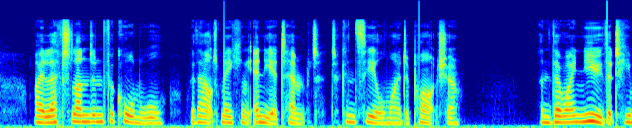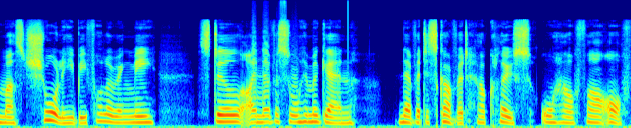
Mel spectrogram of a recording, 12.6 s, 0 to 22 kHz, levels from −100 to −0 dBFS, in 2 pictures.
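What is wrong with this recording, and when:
0:02.24: click −19 dBFS
0:04.19: click −20 dBFS
0:06.07: click −13 dBFS
0:08.83–0:09.32: clipping −25.5 dBFS
0:09.80: click −19 dBFS

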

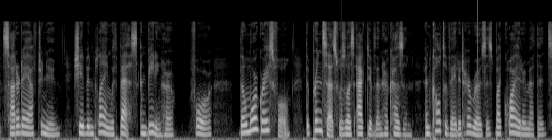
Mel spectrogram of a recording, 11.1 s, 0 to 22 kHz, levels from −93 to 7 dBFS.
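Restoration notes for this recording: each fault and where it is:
0:06.81–0:06.82: drop-out 11 ms
0:09.54: click −10 dBFS

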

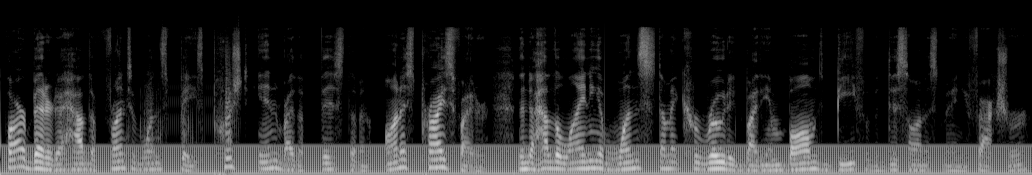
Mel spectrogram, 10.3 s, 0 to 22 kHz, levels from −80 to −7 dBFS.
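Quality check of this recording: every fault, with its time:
mains buzz 50 Hz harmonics 13 −33 dBFS
0:01.40–0:02.40: clipping −24 dBFS
0:06.03–0:06.04: drop-out 10 ms

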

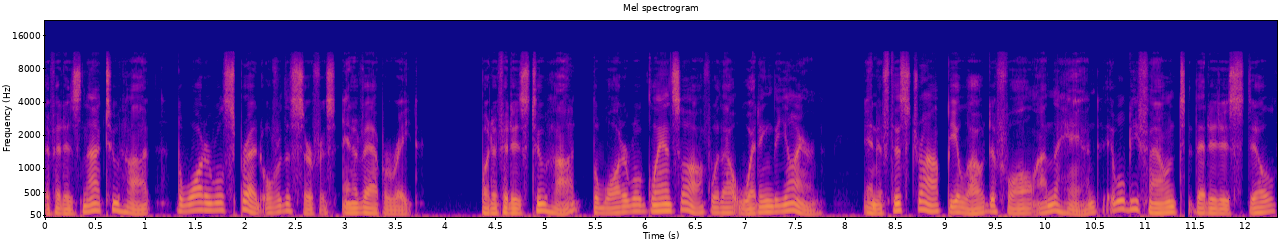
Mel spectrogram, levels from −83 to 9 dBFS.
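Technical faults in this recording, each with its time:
0:11.39–0:11.43: drop-out 44 ms

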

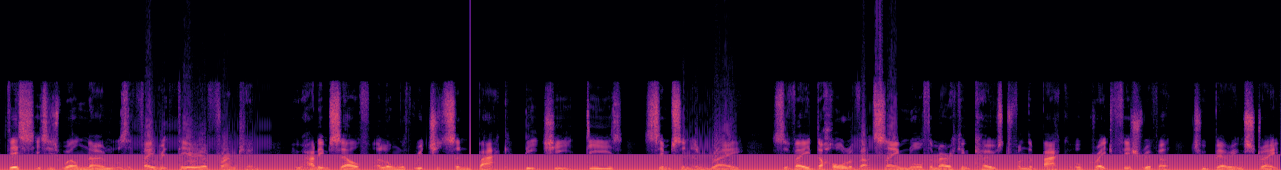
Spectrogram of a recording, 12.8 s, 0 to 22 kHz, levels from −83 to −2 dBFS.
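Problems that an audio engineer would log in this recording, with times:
mains buzz 60 Hz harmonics 33 −31 dBFS
0:01.28–0:02.72: clipping −20 dBFS
0:04.71: click −9 dBFS
0:06.83–0:07.38: clipping −23 dBFS
0:08.51–0:08.99: clipping −21.5 dBFS

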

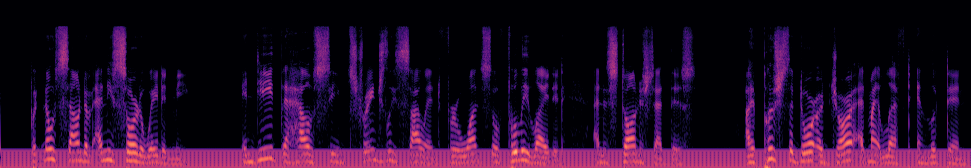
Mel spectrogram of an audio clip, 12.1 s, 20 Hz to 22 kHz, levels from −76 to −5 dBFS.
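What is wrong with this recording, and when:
mains hum 60 Hz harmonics 7 −36 dBFS

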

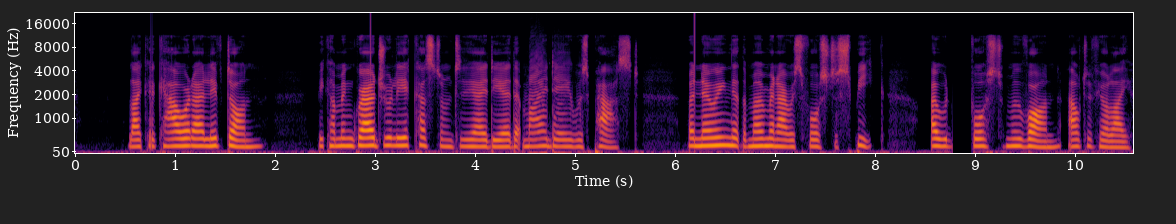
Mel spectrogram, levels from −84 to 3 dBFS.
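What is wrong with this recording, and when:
0:00.75–0:00.77: drop-out 15 ms
0:02.95: click −5 dBFS
0:04.42–0:05.06: clipping −22.5 dBFS
0:06.19: click −3 dBFS
0:08.77–0:08.96: drop-out 192 ms

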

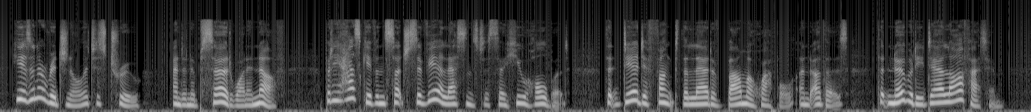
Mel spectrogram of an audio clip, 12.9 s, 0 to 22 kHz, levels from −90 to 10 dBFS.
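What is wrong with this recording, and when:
surface crackle 81 per second −31 dBFS
0:05.12–0:05.13: drop-out 8.3 ms

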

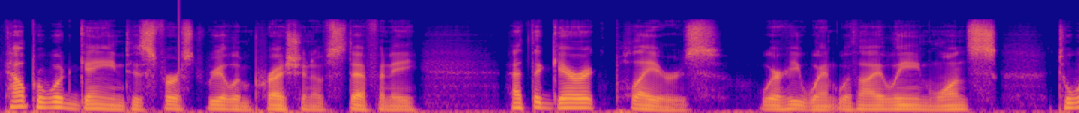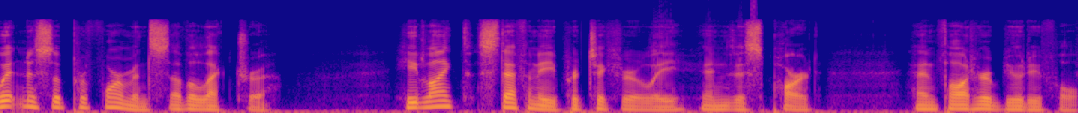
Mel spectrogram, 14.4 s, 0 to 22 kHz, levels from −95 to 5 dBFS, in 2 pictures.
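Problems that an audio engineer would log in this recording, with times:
0:01.19: click −11 dBFS
0:11.51–0:12.24: clipping −19.5 dBFS

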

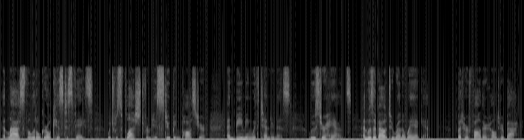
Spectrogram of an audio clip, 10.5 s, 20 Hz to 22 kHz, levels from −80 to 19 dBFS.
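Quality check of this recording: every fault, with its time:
surface crackle 99 per second −35 dBFS
mains hum 60 Hz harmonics 3 −32 dBFS
0:03.79: drop-out 4.7 ms

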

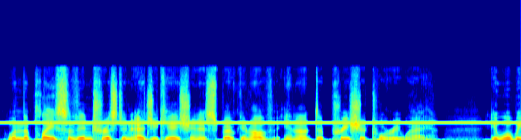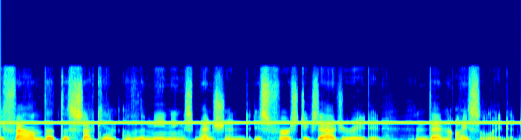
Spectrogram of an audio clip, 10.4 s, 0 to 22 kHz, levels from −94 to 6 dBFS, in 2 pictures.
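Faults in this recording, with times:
whistle 2,800 Hz −34 dBFS
0:05.22: drop-out 2.6 ms

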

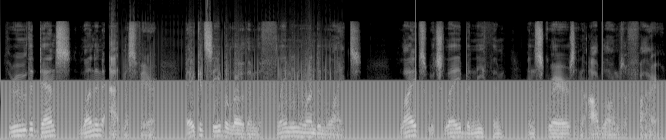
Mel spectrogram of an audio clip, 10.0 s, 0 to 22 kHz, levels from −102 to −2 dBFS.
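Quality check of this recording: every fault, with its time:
mains buzz 50 Hz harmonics 40 −31 dBFS
0:01.64–0:05.16: clipping −18 dBFS
0:06.23: click −7 dBFS
0:09.04: click −11 dBFS

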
